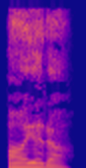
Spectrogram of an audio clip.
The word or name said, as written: ಆಯಾರ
